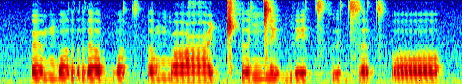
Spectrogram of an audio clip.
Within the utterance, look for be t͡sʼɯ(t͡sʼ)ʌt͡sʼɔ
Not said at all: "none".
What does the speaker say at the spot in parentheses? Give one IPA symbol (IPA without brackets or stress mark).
d͡z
